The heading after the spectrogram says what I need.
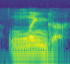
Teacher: When you pronounce this verb, it has two syllables. The stress is on that first syllable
